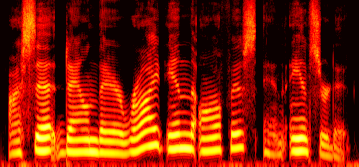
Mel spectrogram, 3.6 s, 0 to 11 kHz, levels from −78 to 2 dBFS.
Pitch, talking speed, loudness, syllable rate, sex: 215 Hz, 185 wpm, -16 LUFS, 4.9 syllables/s, female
